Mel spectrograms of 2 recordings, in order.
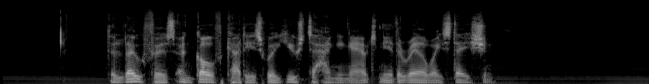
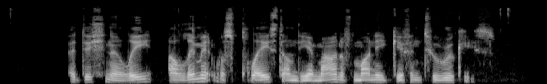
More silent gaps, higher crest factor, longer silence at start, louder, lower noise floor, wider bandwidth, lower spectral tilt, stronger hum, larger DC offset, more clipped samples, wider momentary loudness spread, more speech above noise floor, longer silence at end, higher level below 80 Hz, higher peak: neither; first, 28 dB vs 18 dB; about the same, 0.6 s vs 0.7 s; second, -30 LUFS vs -19 LUFS; second, -65 dBFS vs -77 dBFS; about the same, 14.5 kHz vs 15.5 kHz; second, -3 dB/octave vs -4.5 dB/octave; neither; neither; neither; about the same, 8 LU vs 9 LU; second, 34 dB vs 58 dB; first, 1.55 s vs 0.55 s; about the same, -60 dBFS vs -64 dBFS; about the same, -4 dBFS vs -2 dBFS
